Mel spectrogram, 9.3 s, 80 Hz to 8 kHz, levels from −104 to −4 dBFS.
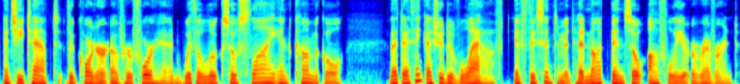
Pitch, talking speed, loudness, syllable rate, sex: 115 Hz, 200 wpm, -20 LUFS, 5.3 syllables/s, male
